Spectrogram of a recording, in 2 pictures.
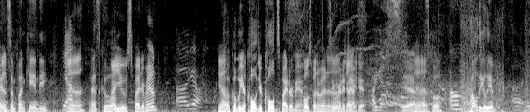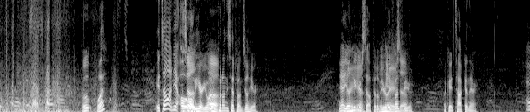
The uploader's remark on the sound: A special episode recorded outside of a popular trick-or-treating house on Halloween night! Guests include an older social media guru, some teens out on a wild hunt for candy, and tons of adorable kids.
